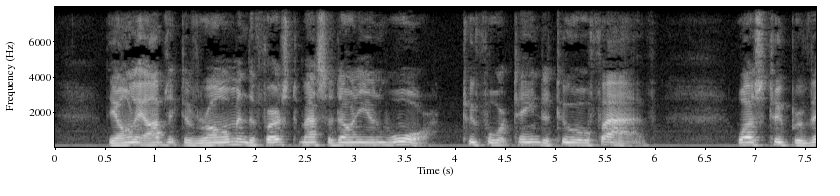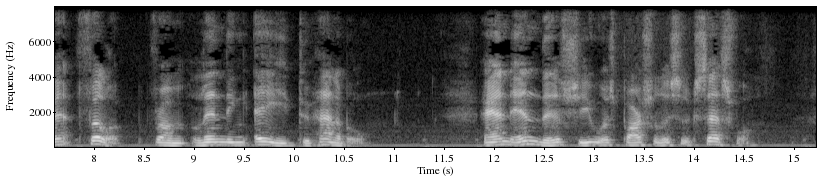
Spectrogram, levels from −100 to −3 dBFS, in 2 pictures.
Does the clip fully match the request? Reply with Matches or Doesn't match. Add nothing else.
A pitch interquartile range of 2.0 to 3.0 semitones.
Matches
